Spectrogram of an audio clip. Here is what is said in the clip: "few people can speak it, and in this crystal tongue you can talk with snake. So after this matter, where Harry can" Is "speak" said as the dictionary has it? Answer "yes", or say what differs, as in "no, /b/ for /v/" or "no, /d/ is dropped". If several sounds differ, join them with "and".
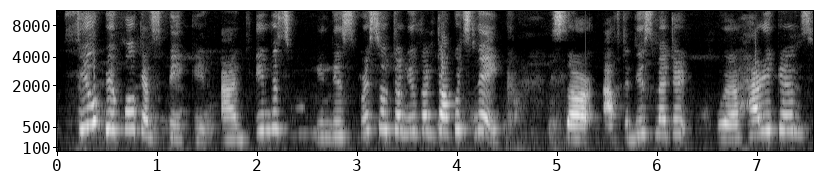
yes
